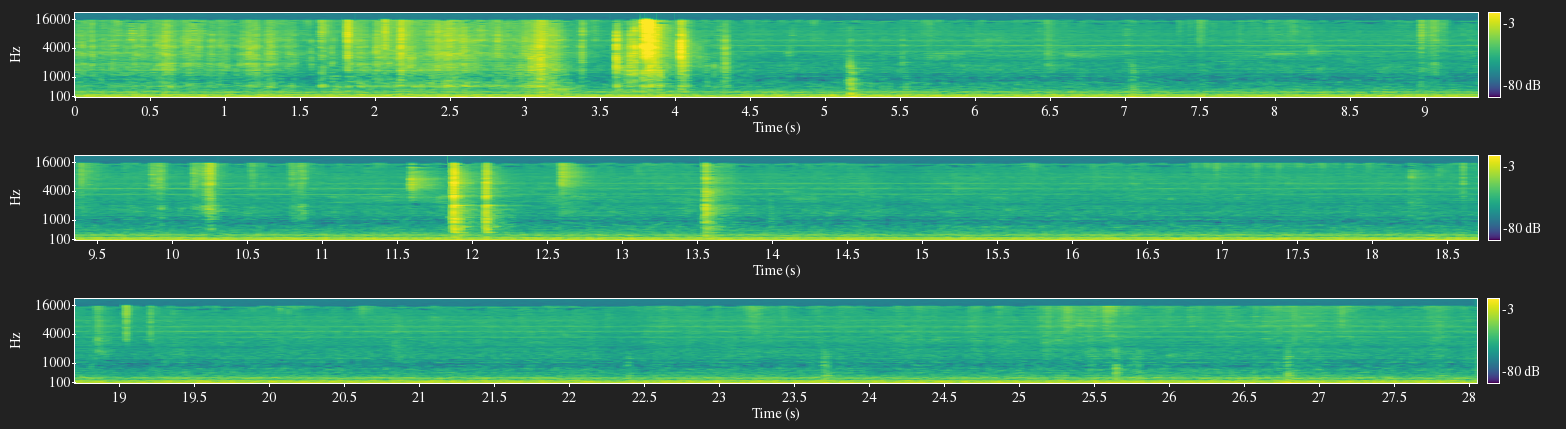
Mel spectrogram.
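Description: Steady low mechanical hum with a few light clicks and knocks, the sharpest about twelve seconds in.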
